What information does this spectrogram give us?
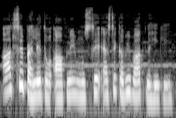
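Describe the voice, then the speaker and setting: A woman's voice: mid-range voice, a little slow, darkish tone, natural voice. A woman voicing a busy young daughter-in-law in a storybook who talks in an anxious, pleading way.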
